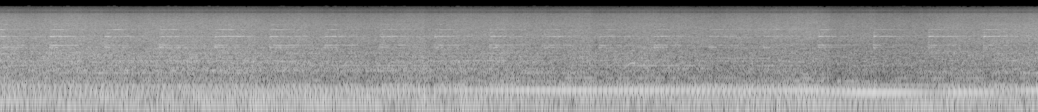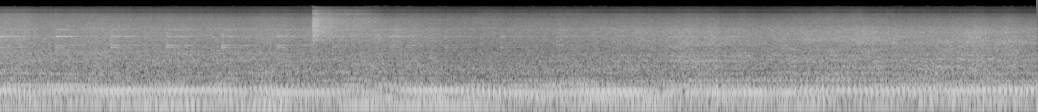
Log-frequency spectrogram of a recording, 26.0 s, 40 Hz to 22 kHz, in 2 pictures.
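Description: Metrolink train led by an MP36PH3-C diesel locomotive passing close by, its engine giving a steady low drone over the rumble of the bilevel coaches on the rails. A high ringing repeats through the first part, and a single sharp clank comes about two-thirds of the way through.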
